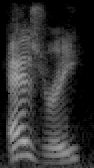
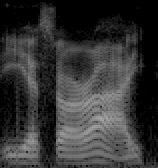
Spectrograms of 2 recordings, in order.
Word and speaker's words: Esri: Not only are there additional geospatial analysis types, not only is there more integration with EZRI, some people pronounce it ESRI, for example, there's macros provided to convert those geo shapes to traditional row column formatted data.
